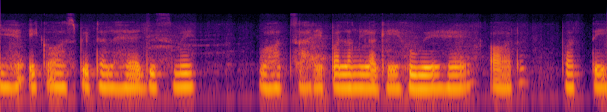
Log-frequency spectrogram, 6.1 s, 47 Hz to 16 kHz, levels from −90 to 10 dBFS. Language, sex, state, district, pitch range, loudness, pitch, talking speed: Hindi, female, Chhattisgarh, Jashpur, 115-175 Hz, -16 LUFS, 165 Hz, 130 wpm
